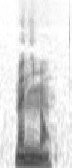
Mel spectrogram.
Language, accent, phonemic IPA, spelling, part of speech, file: French, France, /ma.ni.mɑ̃/, maniement, noun, LL-Q150 (fra)-maniement.wav
- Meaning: manipulation, handling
